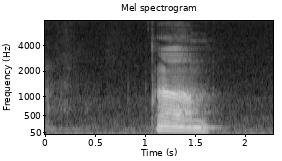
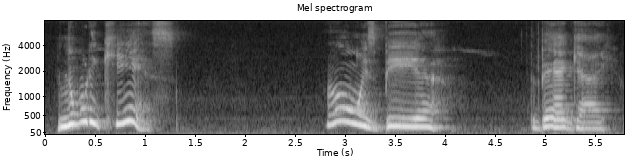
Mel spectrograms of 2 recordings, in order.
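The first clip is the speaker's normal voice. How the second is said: much higher, louder self-pitying whine; whiny high villain; 13 semitones higher, 5 dB louder than usual. Acted. Villain complaining to kids that nobody cares, high whine. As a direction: whine like a misunderstood bad guy.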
